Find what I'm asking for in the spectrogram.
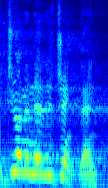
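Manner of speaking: high-pitched mock English voice; an English accent as if about to die at any moment; English voice, near death. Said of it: "in that English voice that suggests they're just about to die".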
